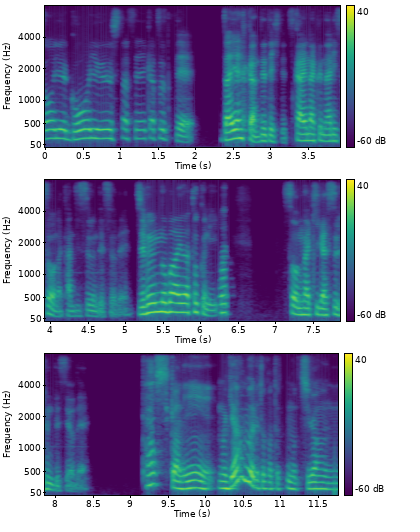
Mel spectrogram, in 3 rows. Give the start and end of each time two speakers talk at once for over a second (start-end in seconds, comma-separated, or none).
none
